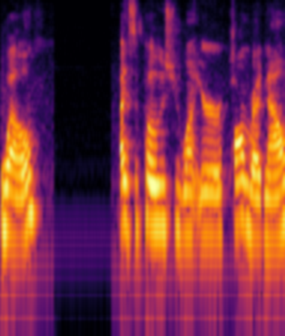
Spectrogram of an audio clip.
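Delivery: no-nonsense, matter-of-fact, businesslike delivery. Describing a woman offering to read your palm, imitating her matter-of-fact business tone. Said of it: "It's like a matter of fact, business mode".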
